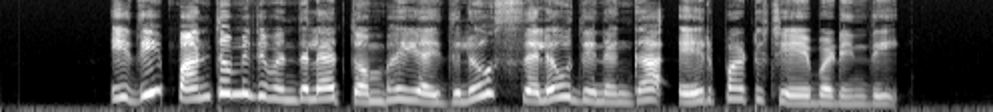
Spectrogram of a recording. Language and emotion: Telugu, neutral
